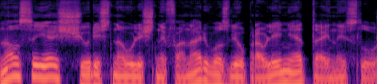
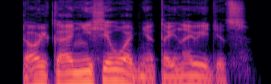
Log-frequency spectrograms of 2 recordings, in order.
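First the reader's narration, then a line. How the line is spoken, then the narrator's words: Grumbling house spirit. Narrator (Russian): проворчал домовой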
